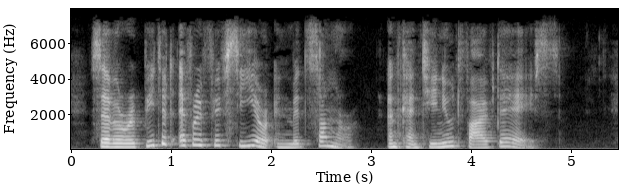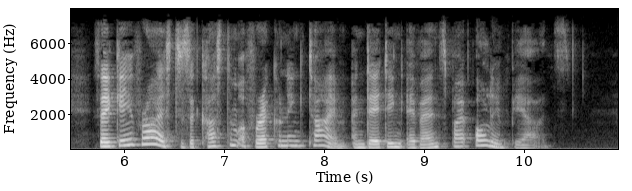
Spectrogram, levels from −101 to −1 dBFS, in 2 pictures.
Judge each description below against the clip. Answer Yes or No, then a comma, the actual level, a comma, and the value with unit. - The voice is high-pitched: Yes, high, 215 Hz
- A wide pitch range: Yes, wide, 6.2 semitones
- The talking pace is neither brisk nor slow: Yes, average, 150 wpm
